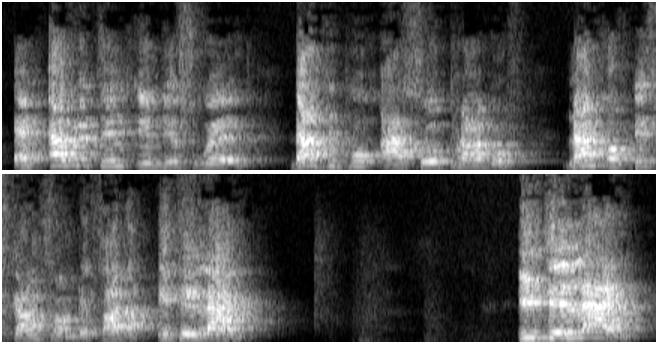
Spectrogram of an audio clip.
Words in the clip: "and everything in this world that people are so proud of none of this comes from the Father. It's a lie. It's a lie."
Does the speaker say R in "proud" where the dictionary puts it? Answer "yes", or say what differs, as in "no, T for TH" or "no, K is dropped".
yes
